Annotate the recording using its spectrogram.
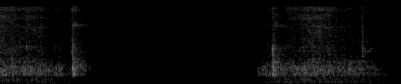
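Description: Silver Reed knitting machine carriage pushed across the needle bed for two short-row passes, each a rasping slide of about a second and a half with one sharp click in it. The second pass starts about two and a half seconds in, after a silent pause.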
